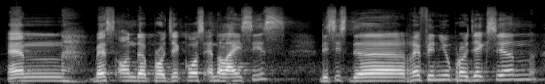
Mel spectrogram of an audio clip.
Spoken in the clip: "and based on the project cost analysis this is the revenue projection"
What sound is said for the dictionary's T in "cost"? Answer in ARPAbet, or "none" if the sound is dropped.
none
